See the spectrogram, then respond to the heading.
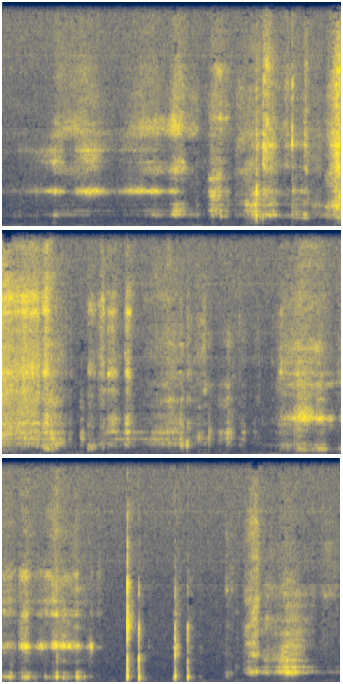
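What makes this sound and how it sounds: Long painted fingernails scratch and tap the printed face of a small, hollow, rectangular wooden Richmond Hill Earl Grey tea box, held up with its lid closed. Quiet, soft scratching and rustling fill most of the clip. Near the end come a few sharp, hollow, woody taps that die away almost at once.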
